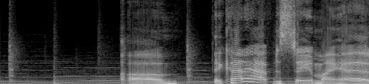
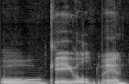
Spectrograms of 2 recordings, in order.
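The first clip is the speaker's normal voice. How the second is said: quiet muttering under the breath. Voicing a character answering another character: muttered under her breath. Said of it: "kinda under her breath be like".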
